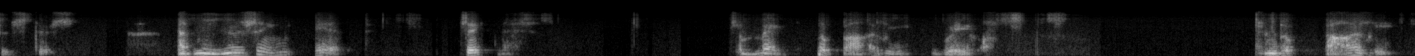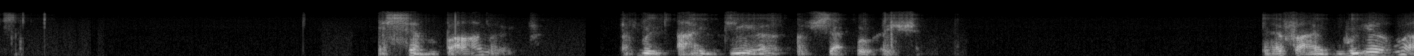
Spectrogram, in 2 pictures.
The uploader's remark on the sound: ACIM Daily Conference Call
